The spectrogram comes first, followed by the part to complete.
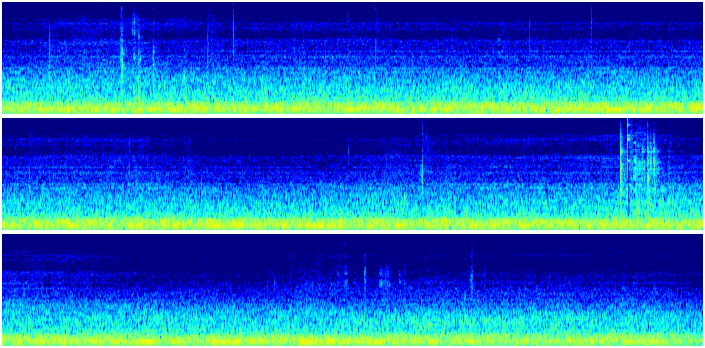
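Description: Steady low hum of a forge blower running, with one short metallic click about two-thirds of the way through.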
